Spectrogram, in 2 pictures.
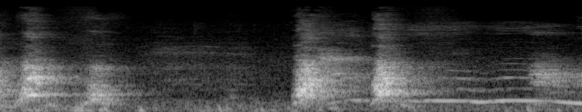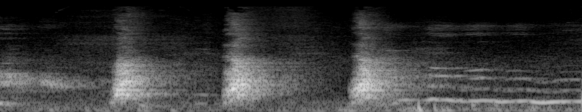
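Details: Pug named Thor barking at other dogs barking on TV: short sharp barks, mostly in pairs, in four bursts, with drawn-out wavering whine-like tones between them.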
